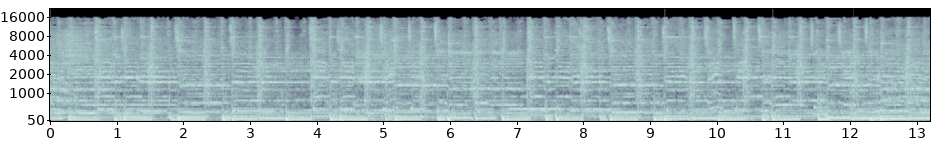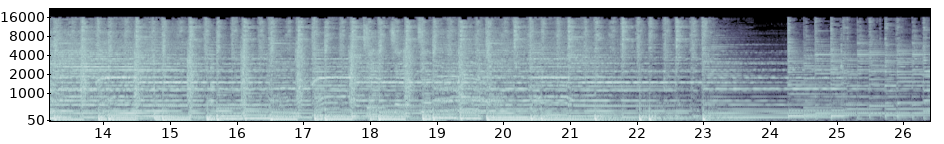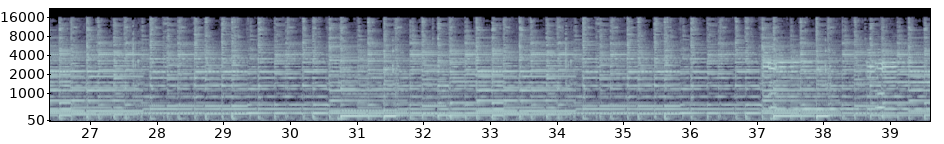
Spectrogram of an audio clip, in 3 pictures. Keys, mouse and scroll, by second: 0.0 click, 0.2 shift+middle click, 1.1 click, 1.4-2.6 middle drag, 2.6 scroll up 1, 2.7-9.1 middle drag, 9.1 scroll up 1, 9.2 middle click, 10.1 click, 10.3-11.3 middle drag, 11.3-14.0 drag, 14.6 click, 15.9-17.5 drag, 17.7 middle click, 17.8 scroll down 1, 17.9 middle click, 18.6 click, 18.9 shift+click, 19.5 shift+d, 20.1 click, 20.9-22.1 middle drag, 22.1-22.6 shift+scroll down 1, 22.6 r, 24.4 click, 24.8-26.4 middle drag, 26.4 r, 28.6 click, 29.5 ctrl+z, 30.1 click, 30.7-32.8 middle drag, 32.8 click, 33.1 click, 34.5-38.0 drag.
